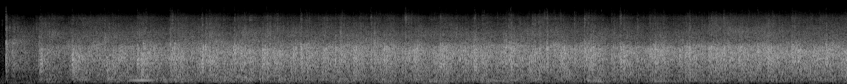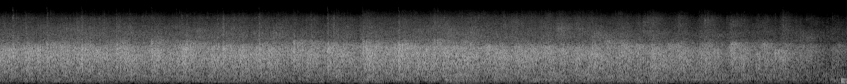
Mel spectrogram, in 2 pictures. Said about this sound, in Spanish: Invito al escenario entonces, con un gran aplauso de vuestra parte,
